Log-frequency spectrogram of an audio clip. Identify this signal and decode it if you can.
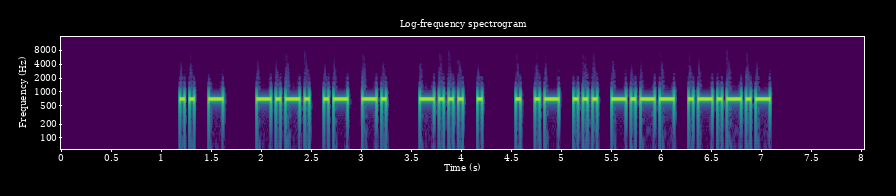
Morse code, heard as a keyed tone, about 25 wpm, 700 Hz. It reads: IT CAN BE EASY.
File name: practice / 25wpm / Sentences with 2-Word Phrases - 25wpm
